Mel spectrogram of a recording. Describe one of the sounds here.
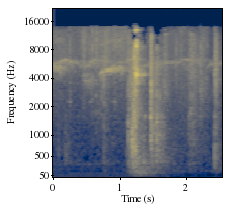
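A knock sounds on a wooden door.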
